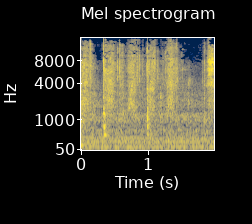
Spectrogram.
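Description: Two short squirts from a hand trigger spray bottle wetting potting soil, about two thirds of a second apart, the first louder.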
